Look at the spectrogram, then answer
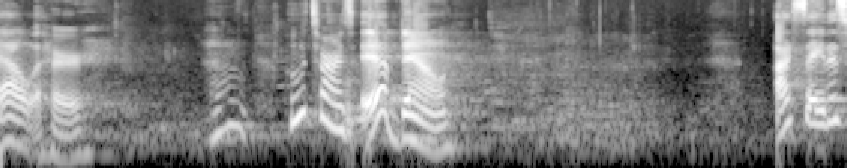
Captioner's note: audience laughs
